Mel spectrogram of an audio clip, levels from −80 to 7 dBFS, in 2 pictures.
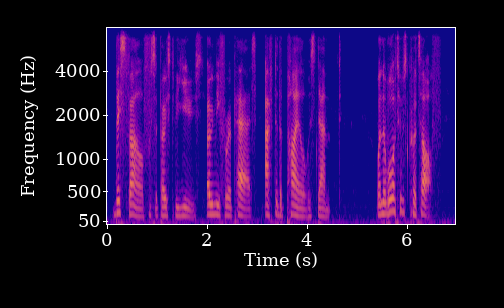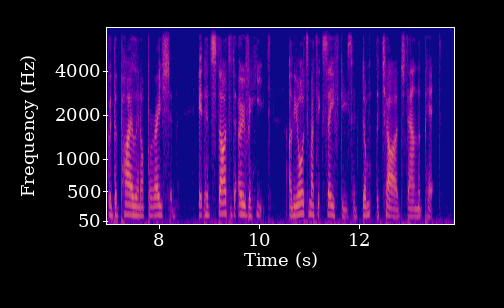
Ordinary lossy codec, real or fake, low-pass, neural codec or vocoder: Opus, 16 kbps; fake; 7.2 kHz; codec, 16 kHz, 4 kbps, FunCodec, trained on LibriTTS, 50 frames a second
